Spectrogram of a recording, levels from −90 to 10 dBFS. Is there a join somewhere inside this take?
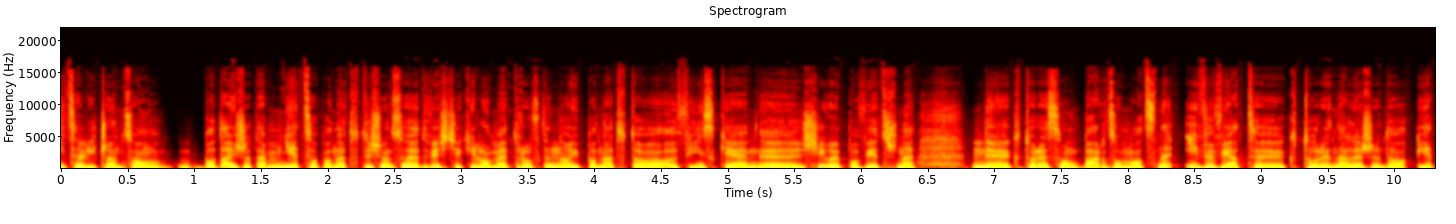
yes; 1 cut; at 3.6 s

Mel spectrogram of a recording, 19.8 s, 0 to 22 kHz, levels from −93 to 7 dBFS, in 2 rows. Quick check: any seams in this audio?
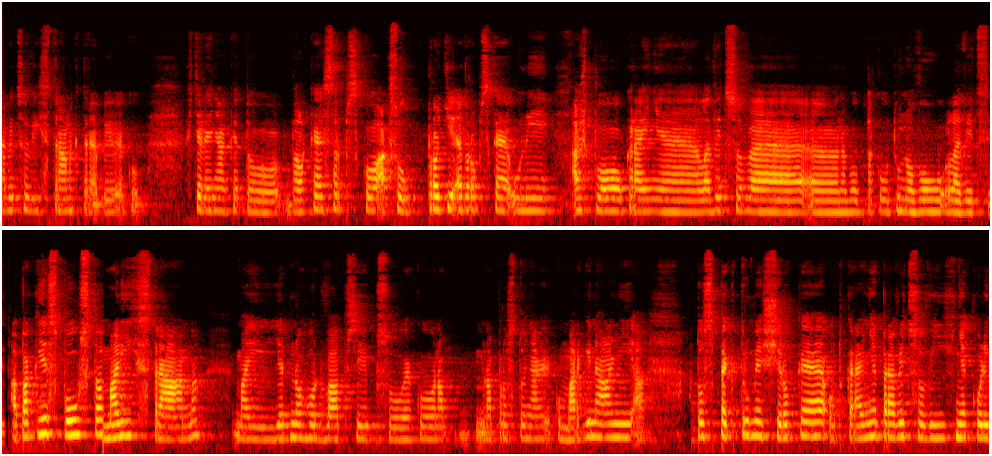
yes; 2 cuts; at 9.9 s, 13.6 s

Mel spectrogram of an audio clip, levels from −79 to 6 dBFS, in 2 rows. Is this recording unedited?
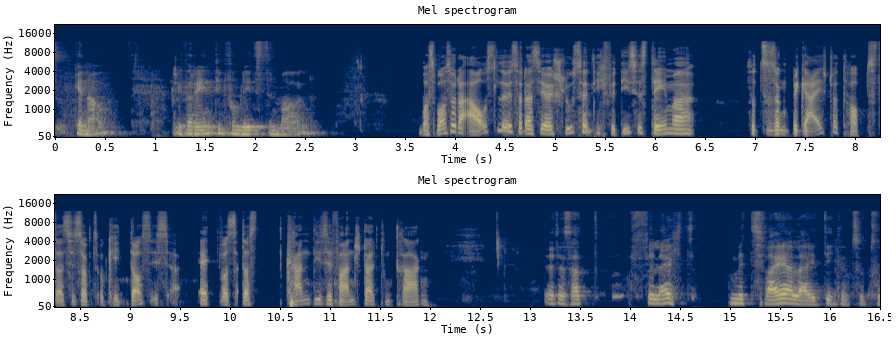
no; 1 cut; at 10.1 s

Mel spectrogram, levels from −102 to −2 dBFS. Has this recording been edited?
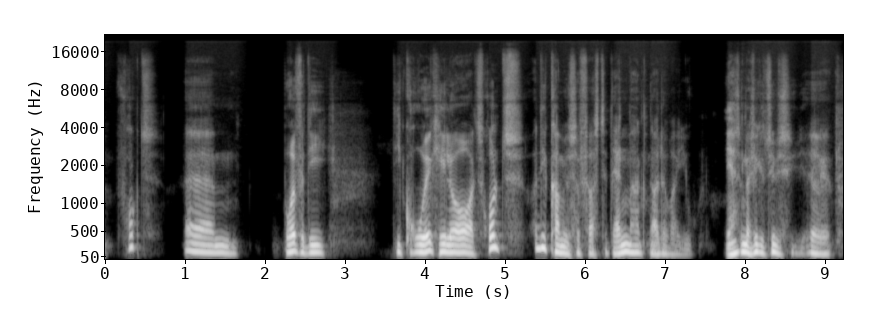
no; 0 cuts

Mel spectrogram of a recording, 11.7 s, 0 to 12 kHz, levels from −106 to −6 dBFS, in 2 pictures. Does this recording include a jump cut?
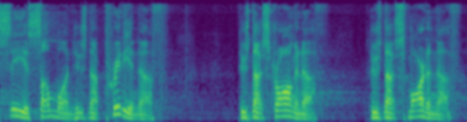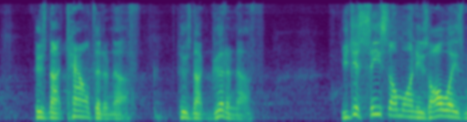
no; 0 cuts

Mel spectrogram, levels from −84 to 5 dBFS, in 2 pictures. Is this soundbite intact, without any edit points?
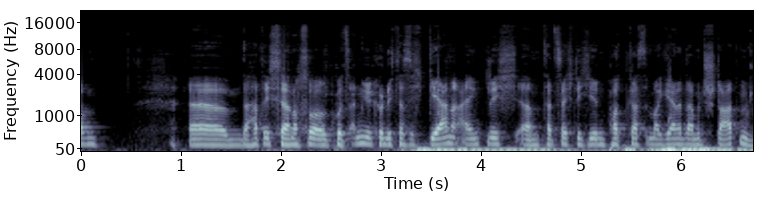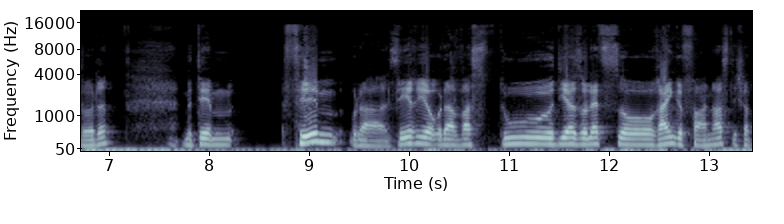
yes; 0 cuts

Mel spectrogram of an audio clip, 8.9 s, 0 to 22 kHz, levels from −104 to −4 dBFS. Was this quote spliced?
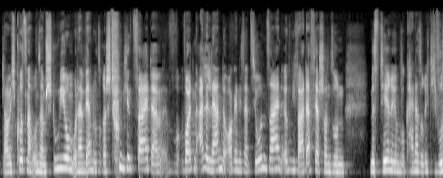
no; 0 cuts

